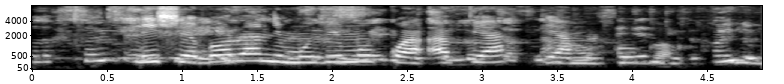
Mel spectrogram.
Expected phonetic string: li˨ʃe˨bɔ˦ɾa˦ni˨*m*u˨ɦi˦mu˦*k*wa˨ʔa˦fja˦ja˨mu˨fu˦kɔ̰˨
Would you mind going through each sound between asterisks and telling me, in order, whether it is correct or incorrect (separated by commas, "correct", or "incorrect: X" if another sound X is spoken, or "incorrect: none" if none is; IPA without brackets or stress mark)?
correct, correct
